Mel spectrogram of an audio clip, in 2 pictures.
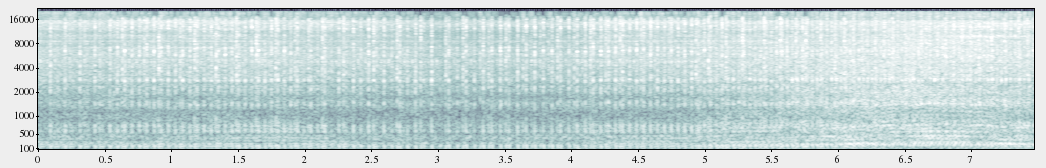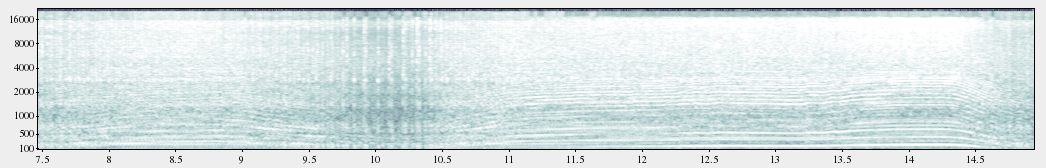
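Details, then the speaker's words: New Saito FG-60R3 3-cylinder radial in a Legend Hobby T-28 Trojan RC plane, first ground run, break-in run super rich for lubrication: steady throaty drone climbing smoothly as revs rise, then dropping evenly; healthy. "I got to run a bunch of fuel through it to break it in but uh running it super fat cuz that's what they they recommend to start just to help lubricate it"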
